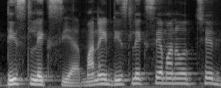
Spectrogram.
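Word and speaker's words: dyslexia: Rafia next কি বলছে what is ডাইলেক্সিয়া বা ডিসলেক্সিয়া সরি উচ্চারণটা কি হবে ডিসলেক্সিয়া তাহলে ডিসলেক্সিয়া কি ঠিক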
